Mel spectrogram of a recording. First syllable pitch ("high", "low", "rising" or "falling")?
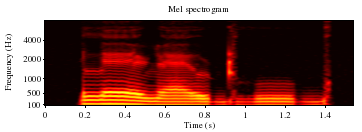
falling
